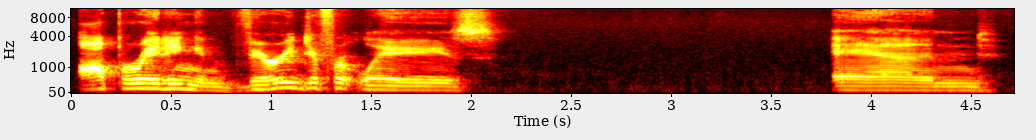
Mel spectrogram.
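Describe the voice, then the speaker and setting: Speaking low and taking his time, a man chats loosely with viewers on his martial arts morning live stream. His talk wanders, he keeps restarting and correcting his sentences, and he reads their comments aloud.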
